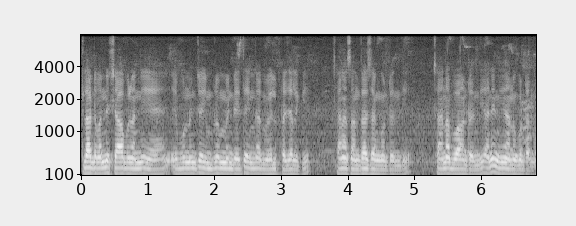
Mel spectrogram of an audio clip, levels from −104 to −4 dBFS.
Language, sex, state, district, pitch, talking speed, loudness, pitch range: Telugu, male, Andhra Pradesh, Sri Satya Sai, 110 Hz, 130 wpm, -19 LUFS, 100-115 Hz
